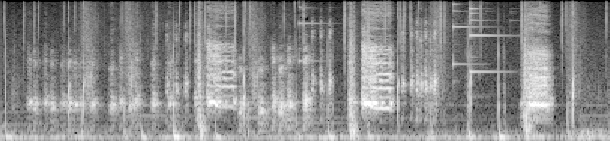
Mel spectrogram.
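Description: Several chickens in a video game cluck in quick, uneven bursts, fairly loud, with a few sharper squawks rising above the steady clucking; no one speaks.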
